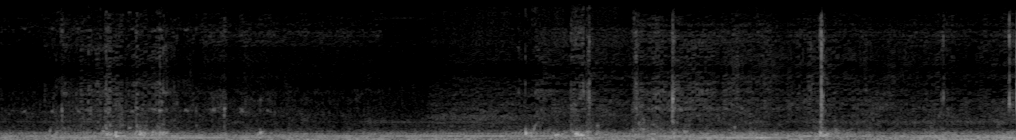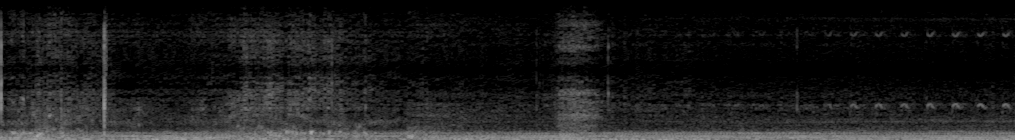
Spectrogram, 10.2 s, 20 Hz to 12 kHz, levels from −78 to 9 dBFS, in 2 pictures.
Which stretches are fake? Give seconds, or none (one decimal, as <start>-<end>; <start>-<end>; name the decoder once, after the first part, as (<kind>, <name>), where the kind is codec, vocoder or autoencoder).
1.0-1.9 (codec, HILCodec); 2.7-7.1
